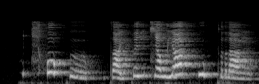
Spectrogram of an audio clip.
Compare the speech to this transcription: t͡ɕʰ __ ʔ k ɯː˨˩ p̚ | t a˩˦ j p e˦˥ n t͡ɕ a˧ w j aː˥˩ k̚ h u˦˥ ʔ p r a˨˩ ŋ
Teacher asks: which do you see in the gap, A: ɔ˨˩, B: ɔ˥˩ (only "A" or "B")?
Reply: B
